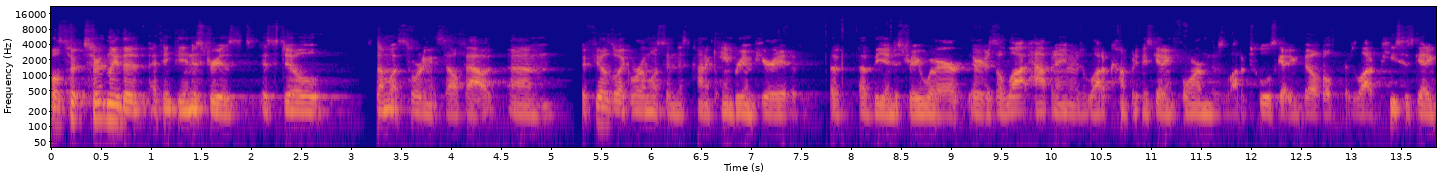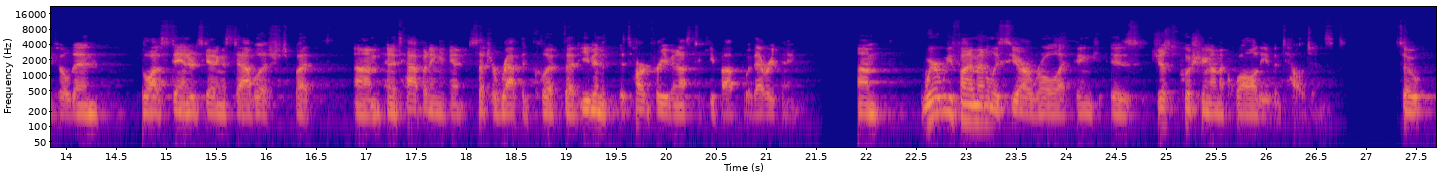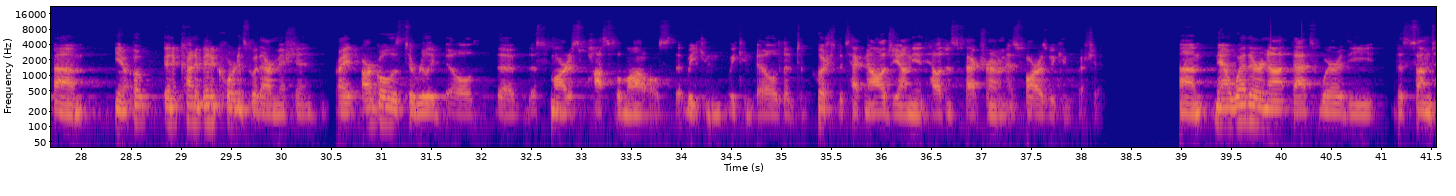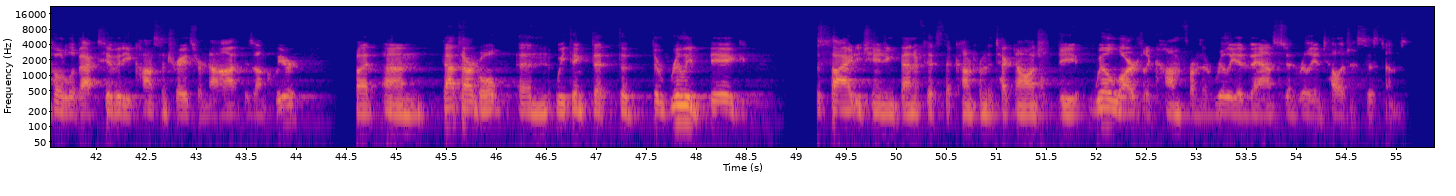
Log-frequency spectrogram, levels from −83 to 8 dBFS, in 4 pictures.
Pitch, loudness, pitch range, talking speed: 95 Hz, -26 LUFS, 90-105 Hz, 220 wpm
